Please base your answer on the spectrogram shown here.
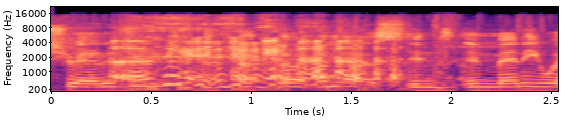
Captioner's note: panelists laughing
